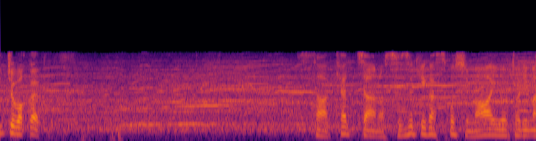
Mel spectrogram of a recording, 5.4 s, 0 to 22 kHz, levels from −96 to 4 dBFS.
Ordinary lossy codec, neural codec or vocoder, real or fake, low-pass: none; none; real; 5.4 kHz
